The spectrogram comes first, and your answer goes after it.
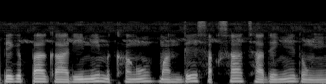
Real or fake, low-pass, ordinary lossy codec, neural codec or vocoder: real; none; none; none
